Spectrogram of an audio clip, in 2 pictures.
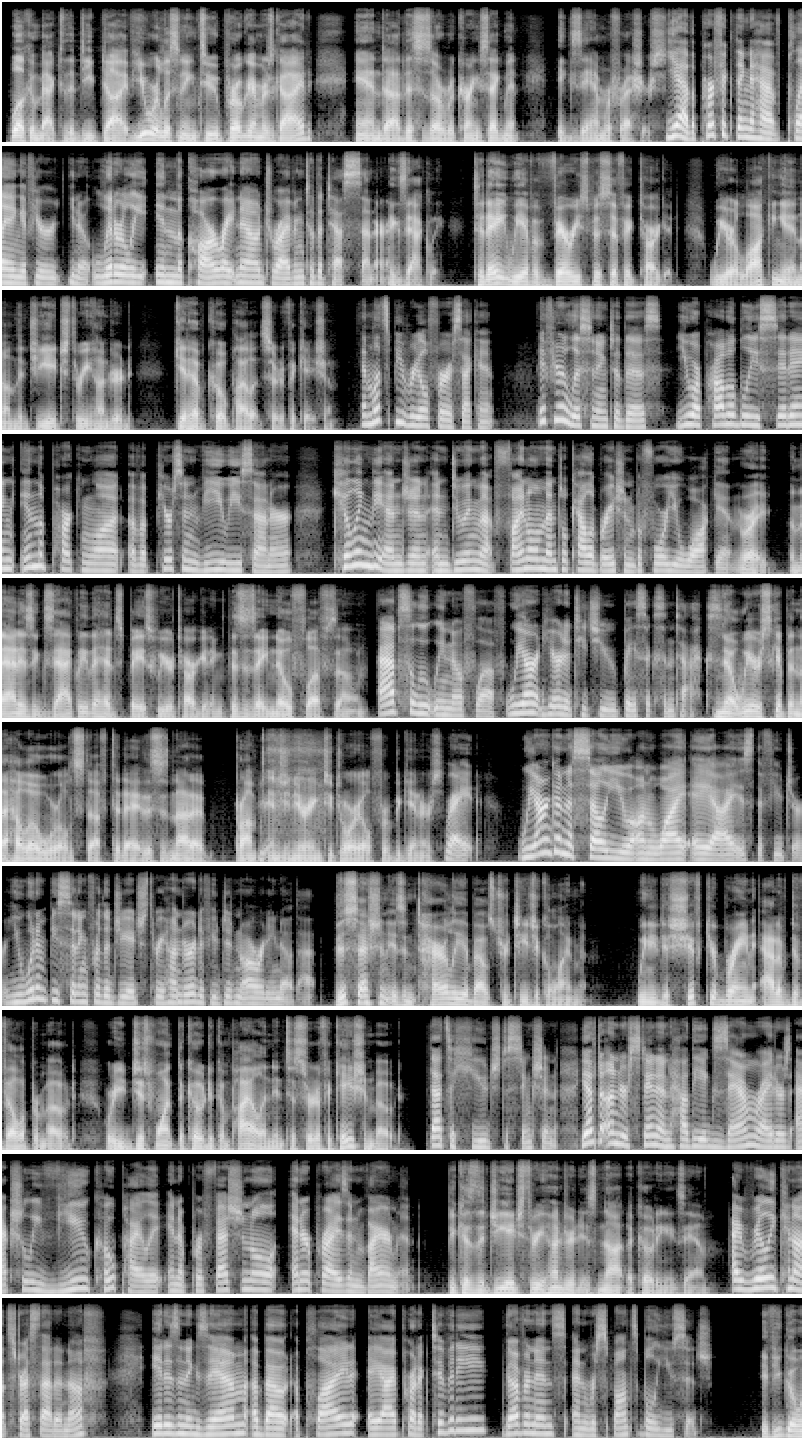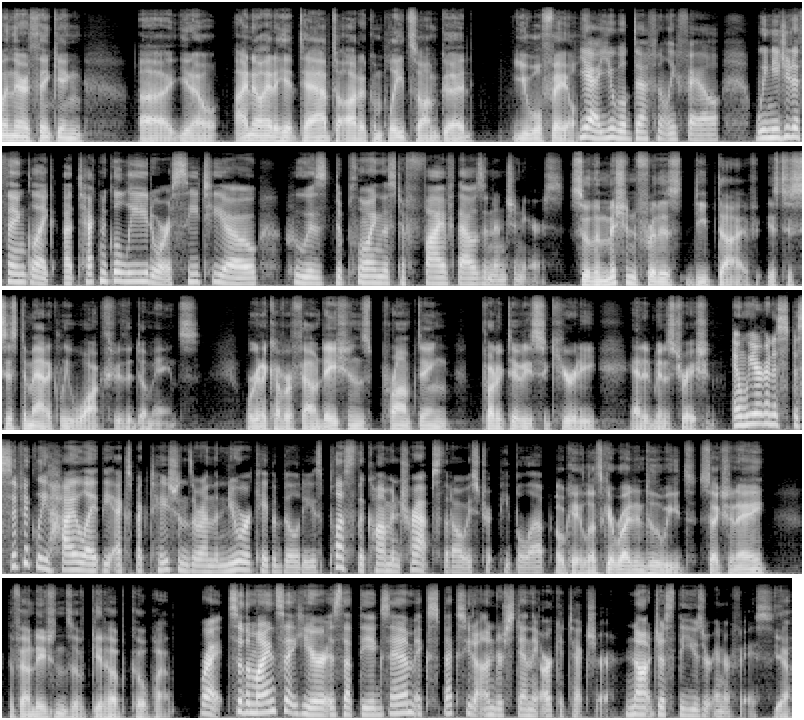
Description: ✨ Generated by NotebookLM
A podcast-style walkthrough of key exam tactics. Made to listen on the drive to the exam center as a last-minute refresher.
